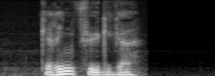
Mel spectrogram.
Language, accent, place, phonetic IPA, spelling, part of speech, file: German, Germany, Berlin, [ɡəˈʁɪŋˌfyːɡɪɡɐ], geringfügiger, adjective, De-geringfügiger.ogg
- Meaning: inflection of geringfügig: 1. strong/mixed nominative masculine singular 2. strong genitive/dative feminine singular 3. strong genitive plural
